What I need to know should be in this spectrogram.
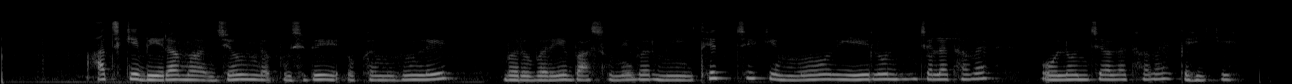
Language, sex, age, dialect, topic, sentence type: Chhattisgarhi, female, 18-24, Western/Budati/Khatahi, banking, statement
